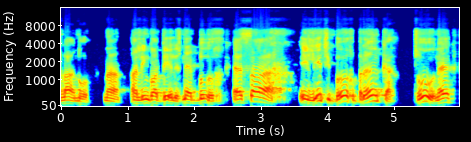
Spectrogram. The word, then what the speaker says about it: Boer: Boer.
